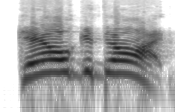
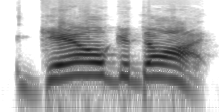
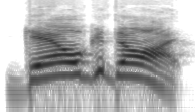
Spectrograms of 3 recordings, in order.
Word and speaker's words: Gal Gadot: a wait hold on I'll say it out loud and then if you hear it from the room Gail Gadot did I say it right now Gal Gadot did I say it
